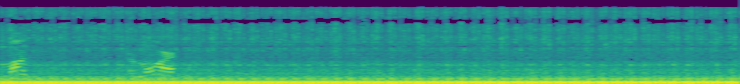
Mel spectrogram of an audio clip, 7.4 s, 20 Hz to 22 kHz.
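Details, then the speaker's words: LS-swapped Chevy V8 with no transmission fitted, first run in about a month after VATS disable via TunerPro/LsDroid: deep steady rumble, even firing, no knocks, misses or surging; healthy idle. "so um yeah i wonder if it shall fire up [Music] wow i haven't heard that noise in like a month"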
